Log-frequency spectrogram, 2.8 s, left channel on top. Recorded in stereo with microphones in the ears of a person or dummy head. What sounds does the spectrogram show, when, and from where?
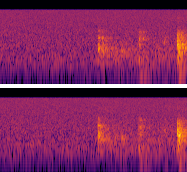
1.5 s footsteps: 40° right (ahead or behind), 3 m; by 2.7 s 10° right (ahead or behind), 2.5 m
